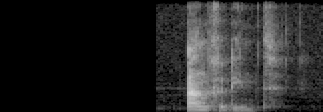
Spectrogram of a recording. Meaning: past participle of aandienen
- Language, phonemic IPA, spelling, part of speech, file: Dutch, /ˈaŋɣəˌdint/, aangediend, verb, Nl-aangediend.ogg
